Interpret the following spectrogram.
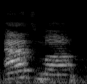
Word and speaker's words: asthma: Asthma is pronounced as asthma, and T and H together remain silent. Salmon is pronounced as salmon, where L will remain silent.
